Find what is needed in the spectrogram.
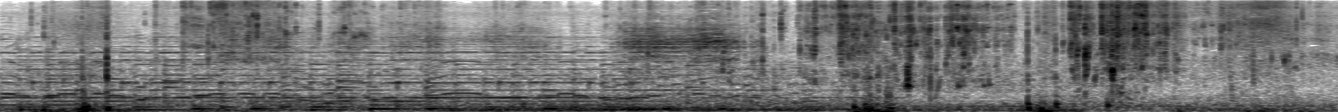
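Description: Background music with steady sustained tones. From about halfway through, water splashes and sloshes at the shoreline as a hooked white bass is grabbed by hand and lifted out of the water.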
